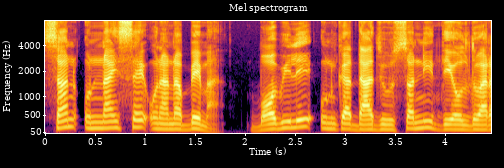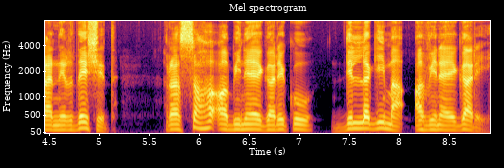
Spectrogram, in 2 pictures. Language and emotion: Nepali, neutral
